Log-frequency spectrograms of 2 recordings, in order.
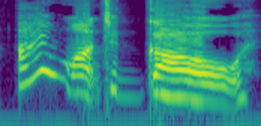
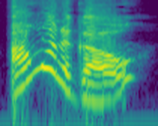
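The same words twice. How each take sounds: First: Slow, louder sulky whine; pouty plea to be allowed along; pouting. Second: Bright, louder eager plea; excited child begging to come along. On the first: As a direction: drag it out like a sulking child. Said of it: "Jimmy pouts". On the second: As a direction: jump in wanting to go too. Eager child hears of trip. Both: Acted.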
